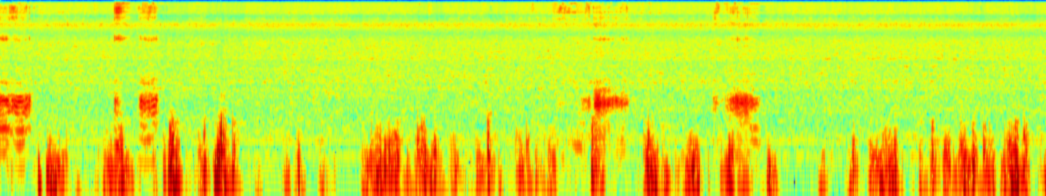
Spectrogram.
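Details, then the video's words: Rhythmic, gravelly snoring from a Chihuahua asleep, with deep rattling bursts repeated in clusters about every second and occasional short squeaky nasal whistles between breaths. "Have you ever seen a chihuahua snore?"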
